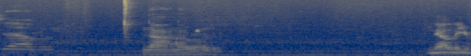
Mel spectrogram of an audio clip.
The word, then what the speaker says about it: Nelly: Nelly rhymes with Kelly.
